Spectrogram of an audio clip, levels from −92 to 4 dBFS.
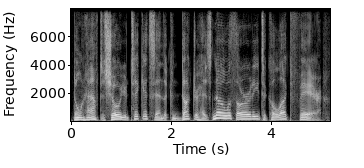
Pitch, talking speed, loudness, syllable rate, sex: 130 Hz, 175 wpm, -15 LUFS, 4.5 syllables/s, male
